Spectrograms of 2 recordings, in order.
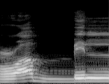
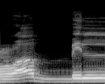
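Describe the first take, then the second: Both takes have the same delivery.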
